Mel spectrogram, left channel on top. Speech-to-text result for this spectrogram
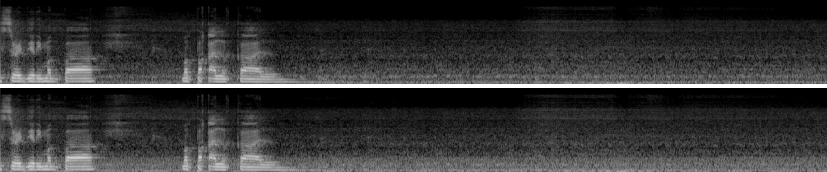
sir diri magpakalkal.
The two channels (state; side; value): noise; right; hum, 14 dB below the sound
